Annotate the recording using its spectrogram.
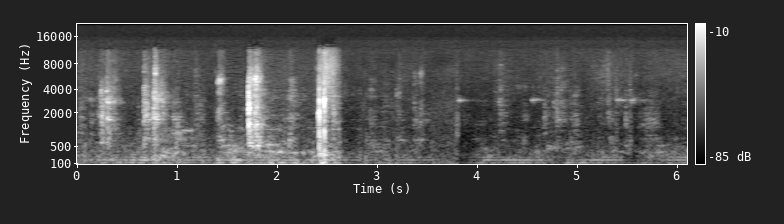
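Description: Footsteps of hard-soled shoes on a hard floor: four distinct steps in the first two and a half seconds, then only a few faint small clicks.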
